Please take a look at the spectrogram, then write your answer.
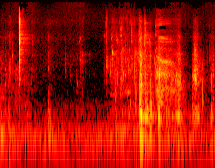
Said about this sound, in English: Hang on, let me let me get some. Let me get a sip of water here. Hang on.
